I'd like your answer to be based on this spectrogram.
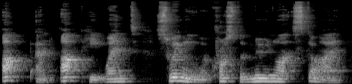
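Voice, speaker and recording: Male storybook narrator, theatrical and animated, roomy sound. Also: mid-range voice, a little slow. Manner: dramatic, theatrical. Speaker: storybook reader, teacher. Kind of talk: expressive children's story narration. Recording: roomy echo.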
